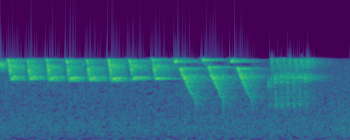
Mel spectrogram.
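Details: Timbrado canary from Greece singing a run of repeated down-slurred notes, about four per second, then faster falling sweeps and a buzzy rolling trill near the end.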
